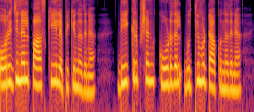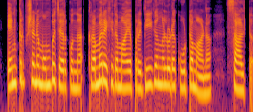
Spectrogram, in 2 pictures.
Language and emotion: Malayalam, neutral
